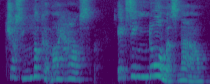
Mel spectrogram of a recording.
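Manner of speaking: high, slow, growing to loud wonder; a squeaky granny marvelling; amazed old lady. Acted. Old lady amazed at her big empty house, high and slow.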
